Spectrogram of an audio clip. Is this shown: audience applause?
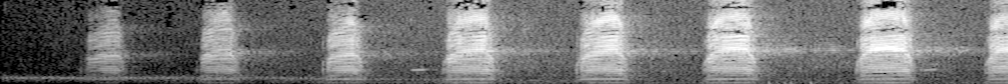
no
